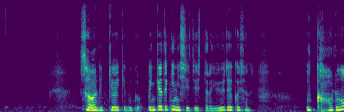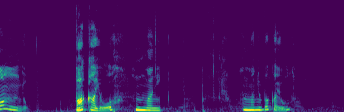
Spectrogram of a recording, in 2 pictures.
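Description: A young woman talks softly and casually close to a microphone.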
